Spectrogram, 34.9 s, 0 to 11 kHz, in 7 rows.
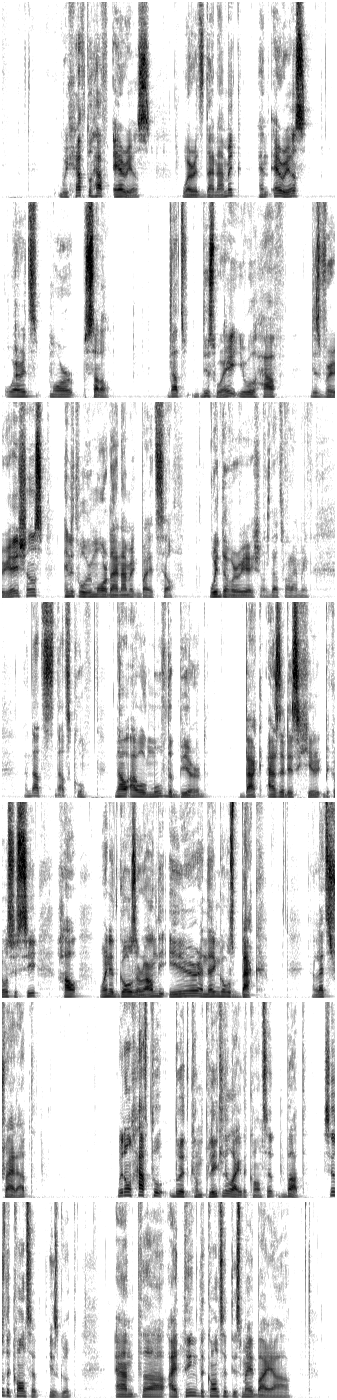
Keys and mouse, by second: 8.2 g, 8.6 ], 8.8 ], 10.5-25.4 ctrl+right drag, 25.4-34.8 drag.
